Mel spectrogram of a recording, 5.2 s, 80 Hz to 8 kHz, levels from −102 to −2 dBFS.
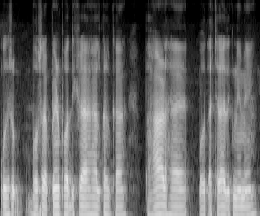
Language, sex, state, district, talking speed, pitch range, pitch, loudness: Hindi, male, Jharkhand, Palamu, 195 wpm, 110-115 Hz, 115 Hz, -20 LUFS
